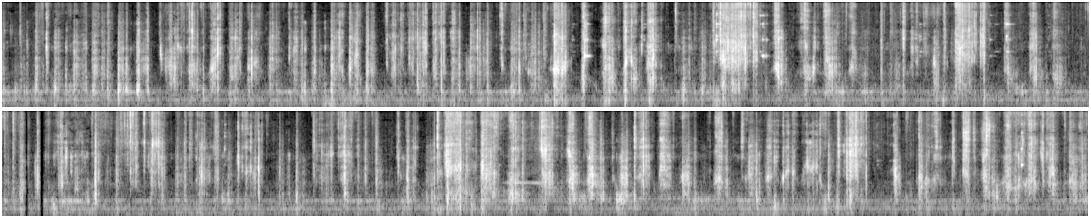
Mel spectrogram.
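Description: Crunching and chewing of crispy chili-crusted fried crucian carp, with the crackle of the fried skin and flesh being torn apart by hand. The clicks come densely and unevenly throughout.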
